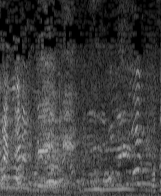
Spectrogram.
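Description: Several voices talking and calling out over one another: group chatter.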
